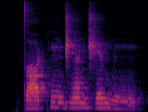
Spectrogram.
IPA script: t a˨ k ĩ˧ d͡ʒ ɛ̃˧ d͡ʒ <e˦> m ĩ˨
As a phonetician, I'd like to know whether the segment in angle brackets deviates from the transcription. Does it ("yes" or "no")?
yes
